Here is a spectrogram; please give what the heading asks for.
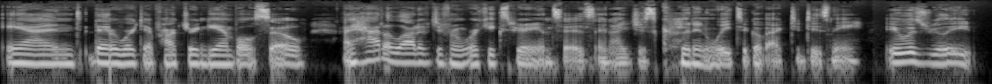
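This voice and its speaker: A woman in her late twenties talks through her engineering career as a podcast guest, explaining things patiently and laughing easily. Her voice sits low with a gravelly fry, and the recording is close and dry. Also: fairly even intonation, fairly quick, few pauses, a little mellow, no echo. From Michigan, United States. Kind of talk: conversational interview.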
